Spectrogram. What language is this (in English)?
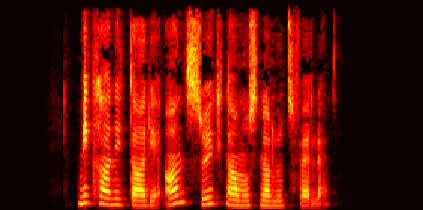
Armenian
